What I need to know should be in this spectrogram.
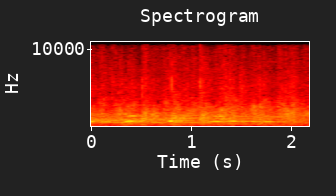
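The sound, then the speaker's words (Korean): Sustained applause from an audience at the award ceremony of a student debate contest on unification, dense and even throughout. “통일 공감 대토론회 시상식을 시작하겠습니다. 박수 주세요.”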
